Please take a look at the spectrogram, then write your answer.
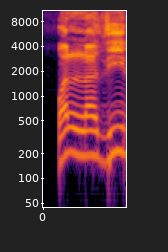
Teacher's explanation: lam takrif yang bertemu dal idgham syamsiyah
